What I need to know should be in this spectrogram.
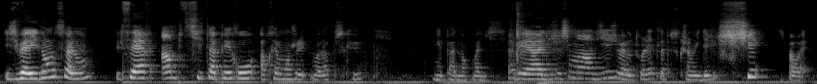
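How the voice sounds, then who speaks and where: Speaking very fast in a high voice, a teen girl vlogs from home on a handheld phone. She rambles and swears casually, stuffing her exasperated storytelling with fillers.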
